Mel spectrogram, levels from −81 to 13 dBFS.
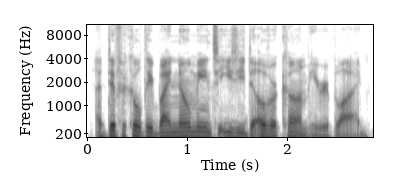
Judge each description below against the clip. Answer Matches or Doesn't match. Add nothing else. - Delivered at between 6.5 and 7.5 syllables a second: Matches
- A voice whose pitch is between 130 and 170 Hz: Doesn't match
